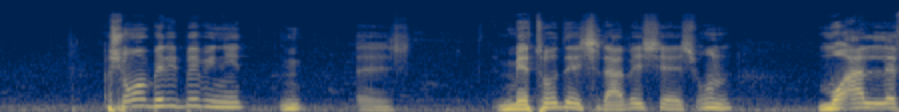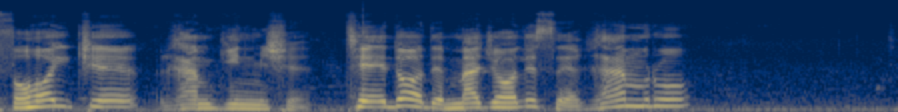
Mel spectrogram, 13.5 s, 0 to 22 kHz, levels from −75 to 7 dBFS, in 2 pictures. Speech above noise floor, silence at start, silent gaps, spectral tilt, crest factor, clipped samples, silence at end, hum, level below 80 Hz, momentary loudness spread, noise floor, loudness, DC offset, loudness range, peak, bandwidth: 28 dB; 0.15 s; none; -5.5 dB/octave; 18 dB; under 0.1%; 0 s; none; -42 dBFS; 13 LU; -45 dBFS; -17 LUFS; 0.2%; 4 LU; 0 dBFS; 14 kHz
